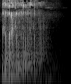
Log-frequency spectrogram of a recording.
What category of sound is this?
Sound effects > Objects / House appliances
